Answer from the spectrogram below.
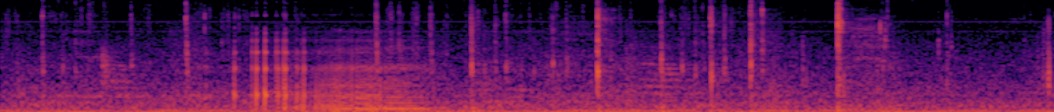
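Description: Scattered clicks of computer keyboard keys being pressed to move a character around in a video game demo, irregular taps spread across a few seconds over a steady low hum, moderately quiet, with no talking.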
